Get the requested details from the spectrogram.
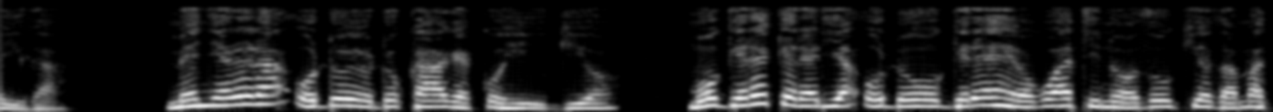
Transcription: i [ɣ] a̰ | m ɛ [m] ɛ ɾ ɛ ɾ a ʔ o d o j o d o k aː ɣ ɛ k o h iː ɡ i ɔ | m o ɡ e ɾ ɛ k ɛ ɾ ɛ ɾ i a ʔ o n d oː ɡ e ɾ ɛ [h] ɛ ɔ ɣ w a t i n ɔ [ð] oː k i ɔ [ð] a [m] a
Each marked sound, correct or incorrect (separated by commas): correct, incorrect, correct, correct, correct, correct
